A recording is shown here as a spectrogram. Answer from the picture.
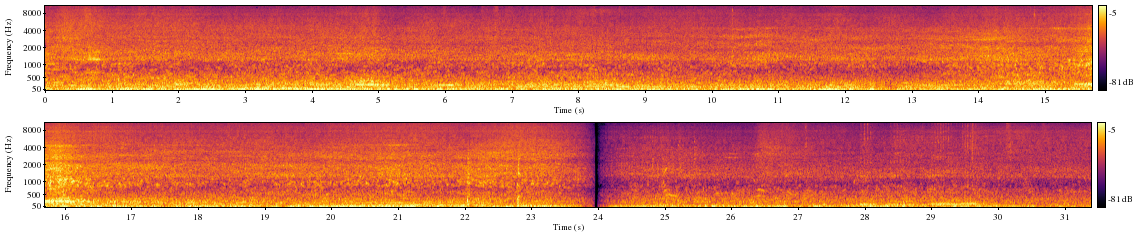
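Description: City road traffic running steadily alongside: a low rumble of passing cars and buses. The sound drops out for an instant about three-quarters of the way through.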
